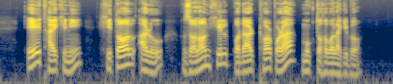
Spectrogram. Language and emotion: Assamese, neutral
